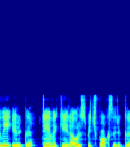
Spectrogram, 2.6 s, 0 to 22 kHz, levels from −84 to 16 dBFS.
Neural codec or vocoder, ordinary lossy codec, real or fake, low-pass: none; none; real; none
